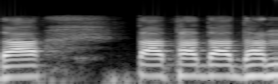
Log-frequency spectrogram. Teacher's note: सारे जीभ जो है दांत पे टच हो रही है।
